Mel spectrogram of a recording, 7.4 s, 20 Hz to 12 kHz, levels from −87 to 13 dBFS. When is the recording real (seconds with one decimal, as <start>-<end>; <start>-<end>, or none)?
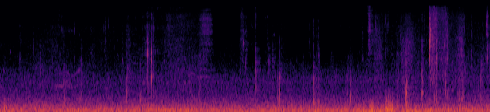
0.0-7.4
